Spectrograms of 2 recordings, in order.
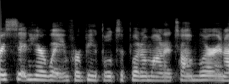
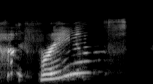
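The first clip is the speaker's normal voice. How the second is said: very high-pitched cute little voice. Describing a cooking lady she watches live, imitating her cute little voice. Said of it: "She's got the cutest little voice".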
